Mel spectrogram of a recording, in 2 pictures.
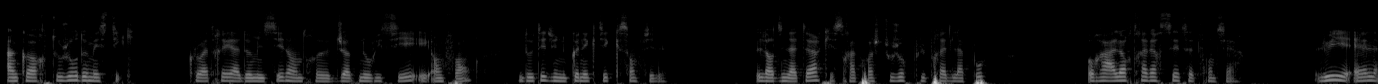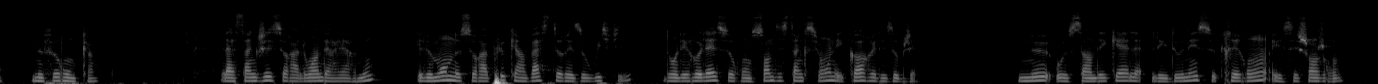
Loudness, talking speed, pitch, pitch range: -39 LUFS, 165 wpm, 155 Hz, 145-170 Hz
